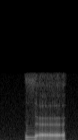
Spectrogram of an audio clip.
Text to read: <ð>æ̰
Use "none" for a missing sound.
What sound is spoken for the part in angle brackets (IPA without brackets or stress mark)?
ð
